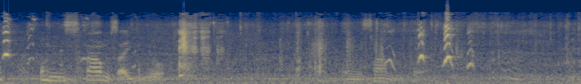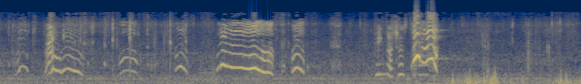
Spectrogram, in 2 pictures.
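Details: Construction-site stray puppies begging for food, giving a series of high, bent, wavering yelps and whimpers in the middle of the stretch, with people talking throughout and scattered handling noises.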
